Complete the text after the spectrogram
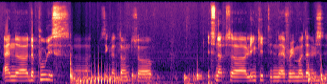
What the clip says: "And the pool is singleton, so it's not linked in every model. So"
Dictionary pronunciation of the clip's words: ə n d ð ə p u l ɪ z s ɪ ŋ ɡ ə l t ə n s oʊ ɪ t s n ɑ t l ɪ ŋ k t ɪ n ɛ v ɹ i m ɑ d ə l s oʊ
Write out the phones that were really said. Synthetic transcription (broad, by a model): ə n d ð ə p u l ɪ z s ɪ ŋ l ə t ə n s oʊ ɪ t s n ɑ t l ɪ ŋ k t ɪ n ɛ v ɹ i m ɑ d ə l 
